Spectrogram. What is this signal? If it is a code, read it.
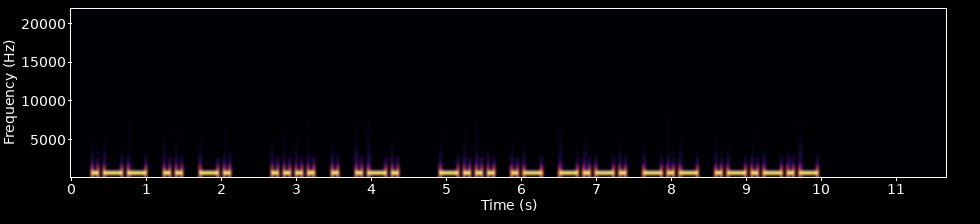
Morse code, heard as a keyed tone, about 14 wpm, 700 Hz. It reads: WIN HER BACK.
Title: Sentences from Top 1500 Words 15wpm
